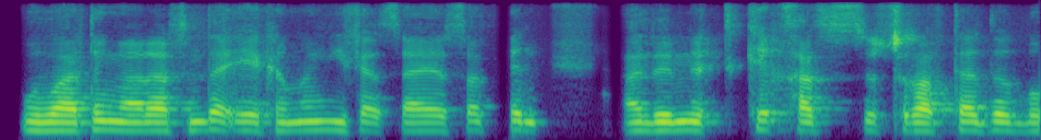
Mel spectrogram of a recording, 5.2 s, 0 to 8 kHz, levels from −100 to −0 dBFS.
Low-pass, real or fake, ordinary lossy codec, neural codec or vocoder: 7.2 kHz; fake; none; codec, 16 kHz, 1 kbps, X-Codec, HuBERT features, trained on balanced general audio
